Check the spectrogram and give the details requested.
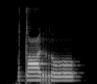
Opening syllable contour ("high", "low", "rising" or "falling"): high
